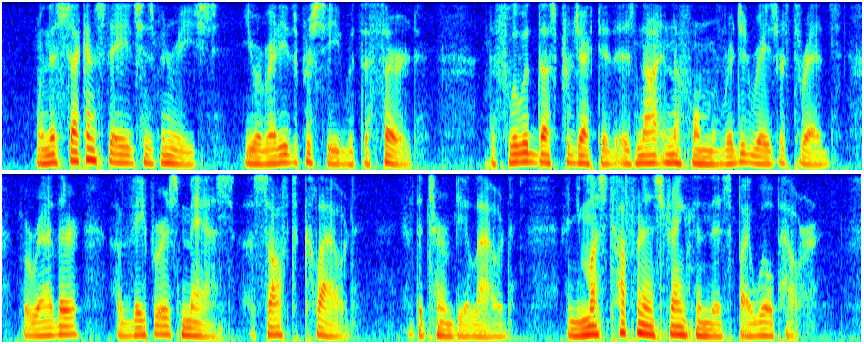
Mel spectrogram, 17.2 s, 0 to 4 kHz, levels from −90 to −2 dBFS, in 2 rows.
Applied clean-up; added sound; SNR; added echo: none; none; none; none.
